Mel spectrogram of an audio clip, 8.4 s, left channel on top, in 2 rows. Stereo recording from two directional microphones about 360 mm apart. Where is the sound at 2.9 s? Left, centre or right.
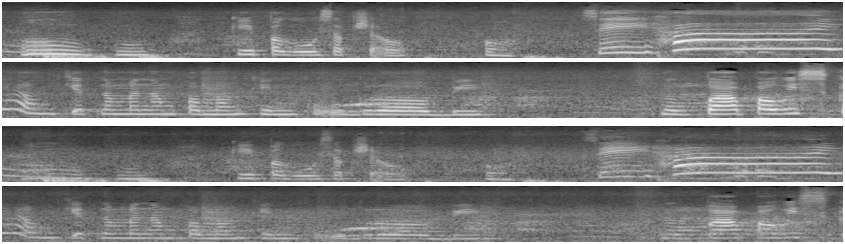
Centre.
